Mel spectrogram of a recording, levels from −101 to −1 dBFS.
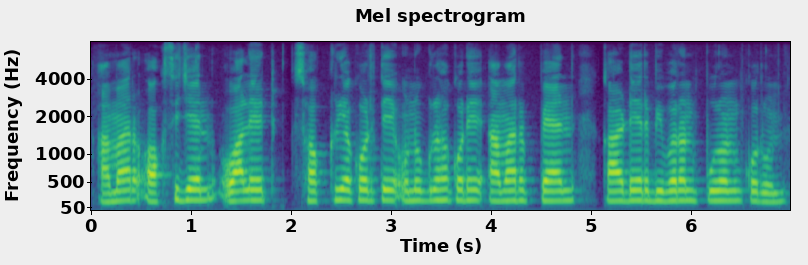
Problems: none marked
